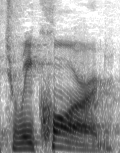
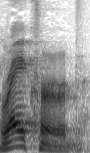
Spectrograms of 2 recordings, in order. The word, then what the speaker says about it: record: To record. Le E se prononce comme un I court et on a l'accentuation sur la seconde syllabe. Et le disque, donc l'enregistrement, c'est record. Vous avez l'accentuation non pas sur la seconde syllabe, mais sur la première. Et le E ne se prononce pas comme un I court, mais comme un E. Record. OK?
